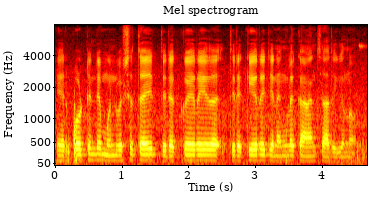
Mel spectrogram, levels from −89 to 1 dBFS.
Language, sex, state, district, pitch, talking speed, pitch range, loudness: Malayalam, male, Kerala, Kollam, 110 Hz, 100 wpm, 105-115 Hz, -18 LUFS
